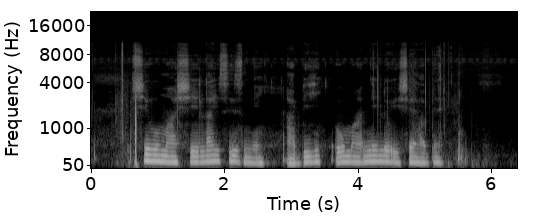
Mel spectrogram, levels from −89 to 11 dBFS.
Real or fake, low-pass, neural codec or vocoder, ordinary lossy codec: real; 10.8 kHz; none; none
